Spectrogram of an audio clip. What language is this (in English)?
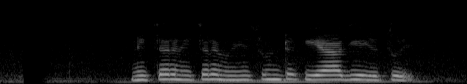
Sinhala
